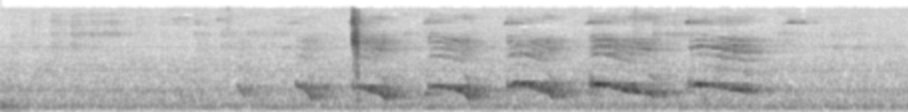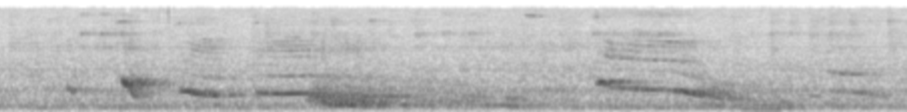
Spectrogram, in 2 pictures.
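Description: Alaskan malamute puppies whining: a quick run of short, high whines, each falling in pitch, starting about a second and a half in, then a few more, further apart, later on. A single sharp click comes near the start of the run.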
